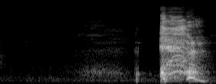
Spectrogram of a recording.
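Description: A man coughs once near the end, a single short, harsh burst after a faint breath.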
